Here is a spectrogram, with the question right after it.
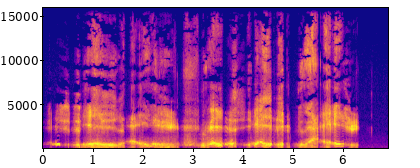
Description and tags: zombie sounds
sound, effects, or, zombie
